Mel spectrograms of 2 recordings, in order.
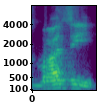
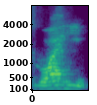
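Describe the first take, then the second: First: The middle consonant sounds like a z. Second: The middle consonant sounds like an h. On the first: This is how it looks when read from the script. "when I read it, it it feels like it's Wazi" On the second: This is how it is said in Tamil. "but in Tamil it's Wahi"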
